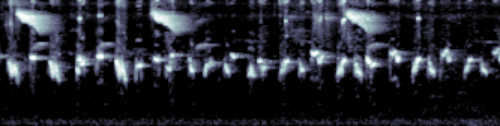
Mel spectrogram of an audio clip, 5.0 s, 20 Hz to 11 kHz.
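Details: Sooty-headed bulbul, a male in breeding condition, used as a lure to provoke other bulbuls to fight, in a fast continuous 'ropel' style: dense bubbly chattering notes at about four per second, with thin high downslurred whistles every 1.5 seconds.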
